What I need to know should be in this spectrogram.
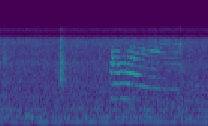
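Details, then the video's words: Cat waiting to be fed beside the food bowls in a pantry gives one clear drawn-out meow that slides downward, after a faint click, with a constant low hum in the room. "Edward says, "Feed me!""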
